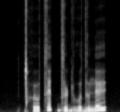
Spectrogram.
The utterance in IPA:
ǀʰ ɵ˩˧ ʊ̯ t͡s ɛ˥˧ t d͡z ɯ˧ ɖʱ ʊ˧˩ d ɯ˧˩ n ɛ˥ ɪ̯

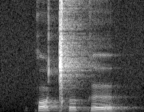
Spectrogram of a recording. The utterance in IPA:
k ɔ ǀʰ ɤ k ə

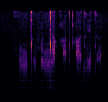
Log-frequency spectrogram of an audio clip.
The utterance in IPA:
x u˧ ŋ ɡ͡ǃ ɯ˧ f ə̃˥˩ ŋ͡ǃ e˥ qʰ ḛ˥˩ d qʰ ɯː˩ d lʲ e˧ d ə̰˥

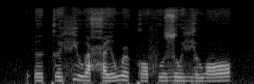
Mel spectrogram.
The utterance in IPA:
ʔ ɘ k ɘ fʲ u w ə ħ e w ə˞ k ɔ f u z u vʲ ɔ w ɔ

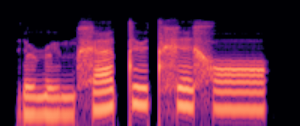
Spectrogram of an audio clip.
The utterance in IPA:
ɾ y˩ ɳ yː˩ m x æ˧˥ t yː˥ t x e˥ x ɔː˧

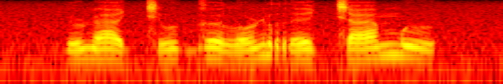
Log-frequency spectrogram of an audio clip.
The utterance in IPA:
y˩˧˩ ɳ æ˥˩ c ɯ˩˧˩ ɡ ø˥˩ l o˨˥ ɳ r e˩˧˩ c æ˨˥ m ɯ˥˩

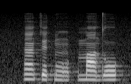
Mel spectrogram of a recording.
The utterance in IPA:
ɛ̃˧ k e˨ k͡p ũ˨ | m ã˧ d o˧

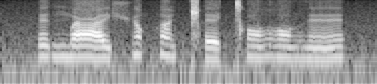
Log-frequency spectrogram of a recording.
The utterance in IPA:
ɛ ŋ͡m ə ʕ ɛ ʃ ũ q ɛ̃ ǁ ɛ ǀ ɔ̃ ʁ ɔ̃ ɦ ɛ̃

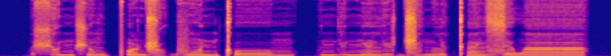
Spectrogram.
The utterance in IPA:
ʃ ɔ̤˥˧ nʲ ʃ õ˧ ɡ pʼ õ˥˧ ɖ͡ʐ ɔ̤˧˩ ɡ v õ˥˧ nʲ kʼ oː˧˩ m | nʲ o̤˥ nʲ õ˧˩ lʲ ɛ̤˧˩ ɖ͡ʐ ɛ̤˧˩ n l ɪ˧ kʼ ɛ̃˩˧ lʲ z ɪ˥ w ãː˥

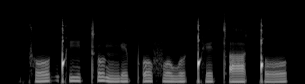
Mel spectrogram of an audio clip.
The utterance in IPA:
ʈʰ o ǃʼ i tʼ ʊ ŋ e pʼ o f o w ʊ ǃʰ e tʼ a ǃ o

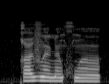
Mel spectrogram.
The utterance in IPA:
q i v ɛ̃ ɳ ɛ̃ xʷ ɐ̃

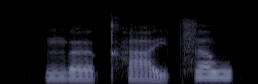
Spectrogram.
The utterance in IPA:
ŋ œː˨˩ kʰ aː˨˩ j t͡s ɐ˥ w

